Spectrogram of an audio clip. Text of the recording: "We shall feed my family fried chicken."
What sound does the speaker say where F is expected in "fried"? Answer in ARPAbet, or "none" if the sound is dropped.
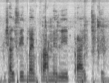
P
